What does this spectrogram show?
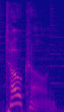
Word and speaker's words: Tokon: Tone like toe on your foot and a cone. Toe cone.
